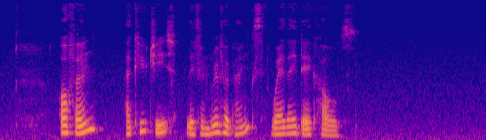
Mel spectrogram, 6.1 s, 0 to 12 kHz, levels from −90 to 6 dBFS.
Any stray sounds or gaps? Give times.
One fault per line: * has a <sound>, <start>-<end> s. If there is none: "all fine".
all fine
